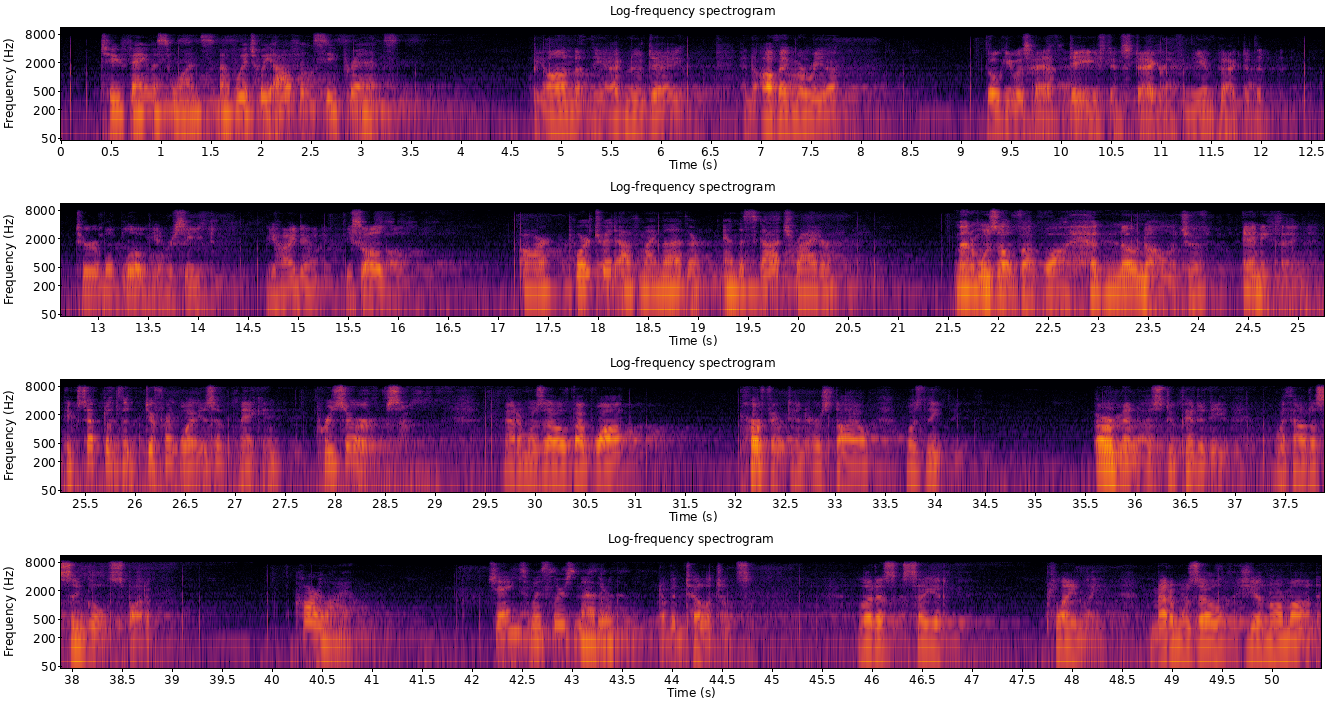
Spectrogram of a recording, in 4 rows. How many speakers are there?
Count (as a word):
three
